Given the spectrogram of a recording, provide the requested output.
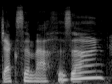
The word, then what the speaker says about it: dexamethasone: And then the third day today is when we found out he also has dexamethasone. Am I pronouncing that correctly?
